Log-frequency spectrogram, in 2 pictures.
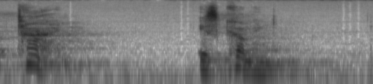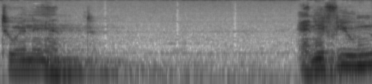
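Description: A man speaks slowly and with emphasis into a microphone, in bursts with pauses, in a large echoing hall.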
